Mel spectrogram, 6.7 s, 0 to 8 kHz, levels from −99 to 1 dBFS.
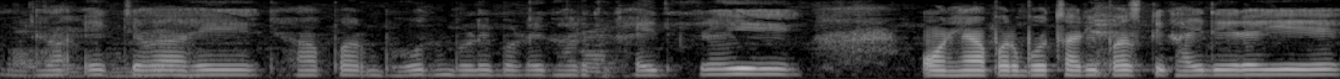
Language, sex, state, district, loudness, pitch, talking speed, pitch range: Hindi, male, Chhattisgarh, Balrampur, -43 LUFS, 180 Hz, 205 wpm, 175-180 Hz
